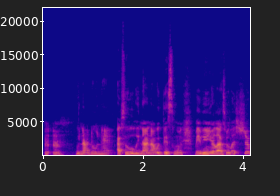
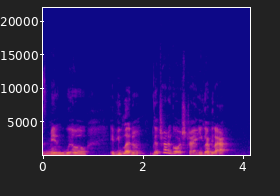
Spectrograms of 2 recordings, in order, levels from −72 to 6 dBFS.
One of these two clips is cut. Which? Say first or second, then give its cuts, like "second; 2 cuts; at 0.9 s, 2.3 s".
first; 2 cuts; at 1.3 s, 2.8 s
